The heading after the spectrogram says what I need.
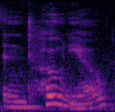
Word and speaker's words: Antonio: the word antonio antonio to is the place where we put this stress so it's antonio antonio antonio okay oh yes vanessa further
